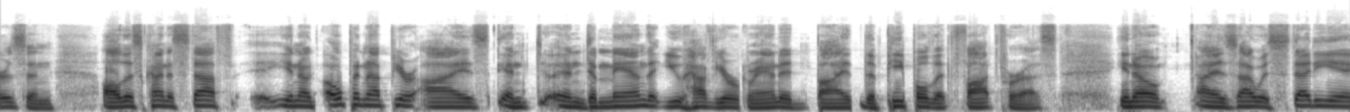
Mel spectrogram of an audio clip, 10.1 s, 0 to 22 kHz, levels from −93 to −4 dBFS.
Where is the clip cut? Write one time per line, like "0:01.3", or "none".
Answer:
0:02.4
0:03.7
0:05.5
0:06.4

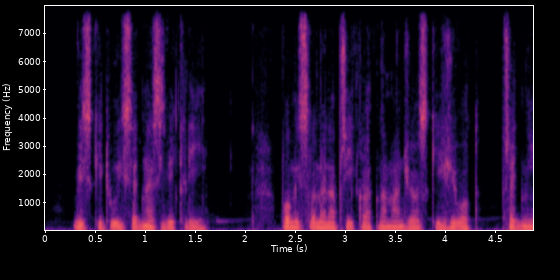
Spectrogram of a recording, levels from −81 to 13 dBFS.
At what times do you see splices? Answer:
0:01.2

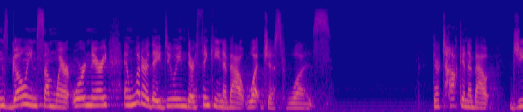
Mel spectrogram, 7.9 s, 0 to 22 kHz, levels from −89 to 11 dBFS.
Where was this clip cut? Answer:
none

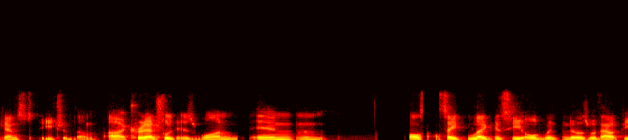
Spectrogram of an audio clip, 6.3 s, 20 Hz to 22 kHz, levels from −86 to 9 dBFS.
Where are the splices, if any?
0:01.0
0:01.7
0:02.4
0:04.2
0:04.7

